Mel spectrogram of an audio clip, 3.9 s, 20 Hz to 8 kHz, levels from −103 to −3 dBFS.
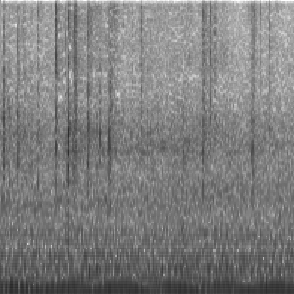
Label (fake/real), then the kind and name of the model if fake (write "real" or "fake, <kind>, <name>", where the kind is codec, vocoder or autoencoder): real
